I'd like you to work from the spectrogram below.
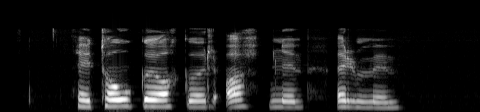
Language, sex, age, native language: Icelandic, male, 9, Icelandic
